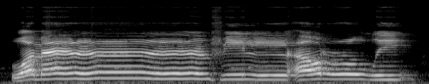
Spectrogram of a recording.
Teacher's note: میم کو نون کے ساتھ ملا کر یہاں اخفا کریں گے، را اور ضاد دونوں کو موٹا پڑھیں گے۔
